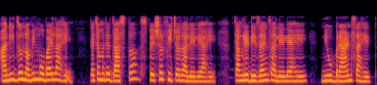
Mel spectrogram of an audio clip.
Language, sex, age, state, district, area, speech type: Marathi, female, 18-30, Maharashtra, Wardha, urban, spontaneous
